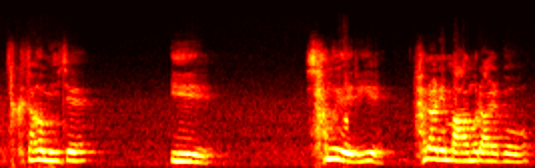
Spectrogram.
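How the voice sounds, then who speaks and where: A male pastor preaching a sermon with strong emotion, acting out quoted voices and rising to shouts. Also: high-pitched, unhurried. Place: church sanctuary. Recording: echoey church sanctuary, faint noise.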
